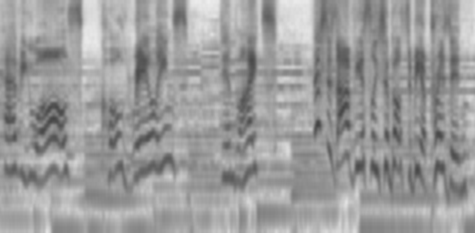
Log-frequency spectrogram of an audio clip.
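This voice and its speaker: A woman voicing a small, nervous, childlike fairy companion in an anime video game, squeaky and chirpy. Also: expressive, measured pace, music in the background. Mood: wary, questioning. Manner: squeaky, speaks of herself in third person.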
